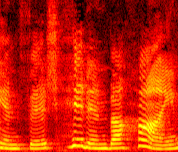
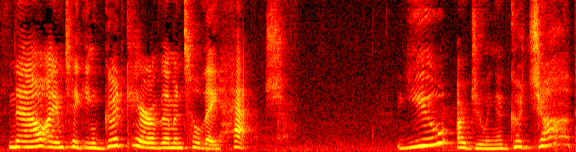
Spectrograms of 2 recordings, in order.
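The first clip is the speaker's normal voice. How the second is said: put-on hook the kids with an excited start; animated picture-book read-aloud; reading to children; 3 semitones higher than usual.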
